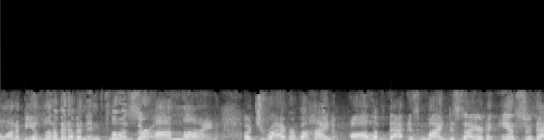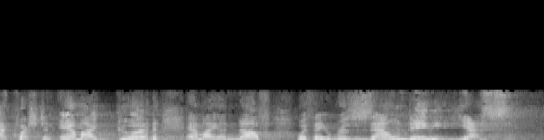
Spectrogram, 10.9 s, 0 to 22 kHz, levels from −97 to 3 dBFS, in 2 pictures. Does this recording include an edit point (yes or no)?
no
